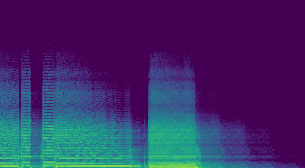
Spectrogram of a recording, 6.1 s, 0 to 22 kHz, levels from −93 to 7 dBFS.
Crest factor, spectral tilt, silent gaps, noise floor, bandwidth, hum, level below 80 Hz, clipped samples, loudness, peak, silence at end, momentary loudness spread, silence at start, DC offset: 16 dB; -5.5 dB/octave; none; -79 dBFS; 10.5 kHz; none; -32 dBFS; under 0.1%; -15 LUFS; 0 dBFS; 1.65 s; 6 LU; 0 s; under 0.1%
